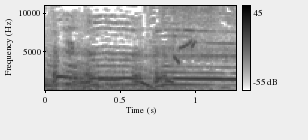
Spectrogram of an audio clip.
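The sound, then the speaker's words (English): A rooster crows once, loud, its strained harmonic call rising and falling over about a second with no voices around it, played on the 94.3 The Bridge radio station. “Here the rooster crows.”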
